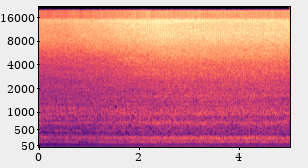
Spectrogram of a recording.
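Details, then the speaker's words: Industrial machine after bottom bearing replacement, freshly greased bearings; steady, quiet hum with soft hiss of media rattling at the top, no growl or rumble; normal running with good bearings. "that's how loud it should be very quiet actually um but most of the noise is right up here at the top"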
